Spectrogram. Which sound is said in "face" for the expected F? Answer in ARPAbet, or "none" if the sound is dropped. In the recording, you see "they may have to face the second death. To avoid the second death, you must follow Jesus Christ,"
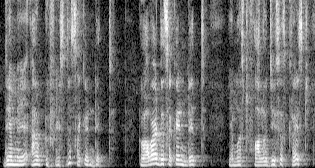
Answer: F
